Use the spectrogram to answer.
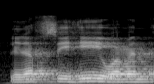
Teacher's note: ചേർത്തോതുമ്പോൾ ലിനഫ്സിഹി വമൻ എന്ന് ഹാ ദമീറിന് മദ്ദുസ്സിലത്ത് സുഗ്റ 2 ഹറക്കത്തിൻ്റെ അളവിലുള്ള ദീർഘം നൽകേണ്ടതാണ്.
